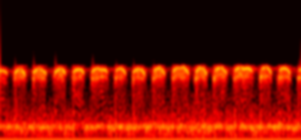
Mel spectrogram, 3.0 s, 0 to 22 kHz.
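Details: Osprey at a nest on Long Island, New York, filmed by a live nest camera on September 11, 2007 at 4:55 pm as a fish is delivered; rapid series of short, high whistled chirps, about two or three per second, over a steady low hum.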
